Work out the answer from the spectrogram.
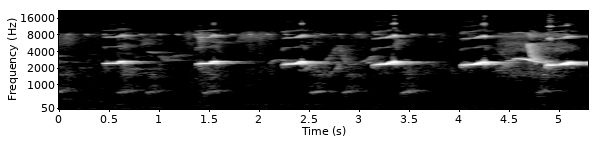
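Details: Thick-billed heleia singing actively, presented as a training master: clear whistled phrases, each a bright steady note with a short lower note, repeated roughly every second with brief pauses. Quiet background.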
